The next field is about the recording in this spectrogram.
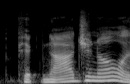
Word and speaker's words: pycnogenol: The pycnogenol, is that how that is pronounced? – That is.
